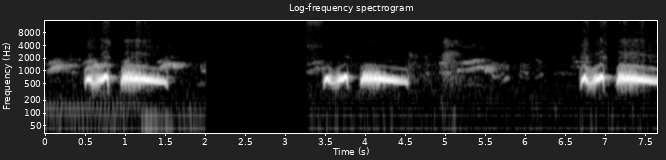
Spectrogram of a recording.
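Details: Spotted dove acting as a decoy, urging wild doves closer with the 'gáy gọi một hậu' call; three phrases about three seconds apart, each a short wavering two-part note then a drawn-out falling coo, with faint whistled notes in the gaps.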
